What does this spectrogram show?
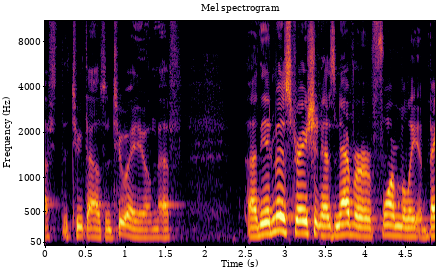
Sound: none

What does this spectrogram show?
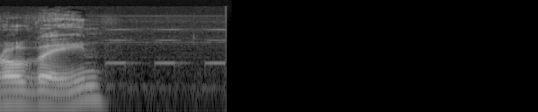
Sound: machine beeping

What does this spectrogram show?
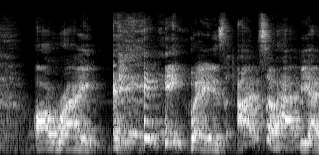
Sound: laughing

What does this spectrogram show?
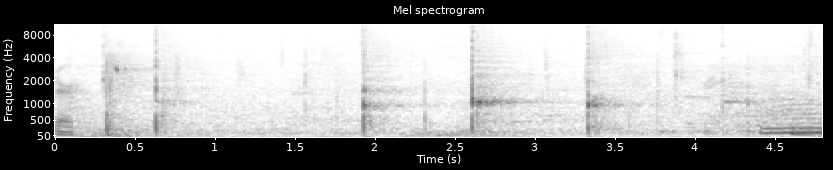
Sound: ball bouncing

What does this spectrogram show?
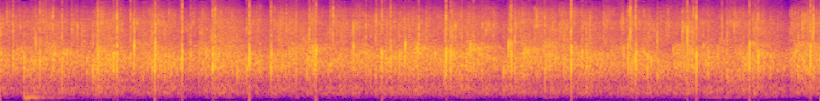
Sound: applause

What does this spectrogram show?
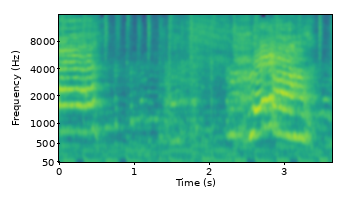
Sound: screams

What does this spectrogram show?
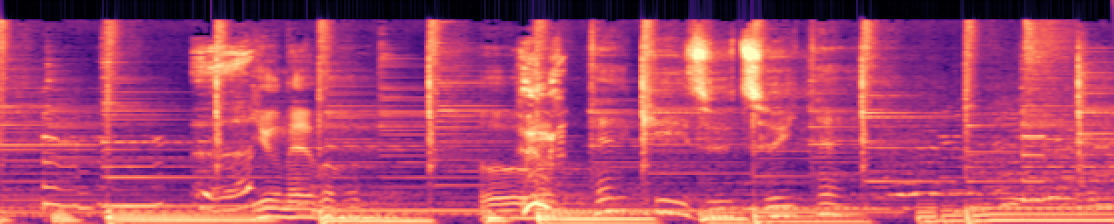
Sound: groaning and stabby gurgles and coughing

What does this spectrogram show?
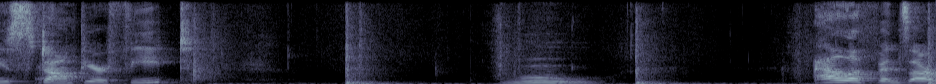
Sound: feet stomping

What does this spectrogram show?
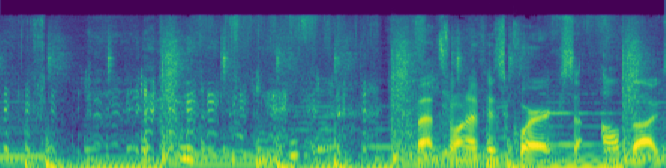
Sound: amused laughter

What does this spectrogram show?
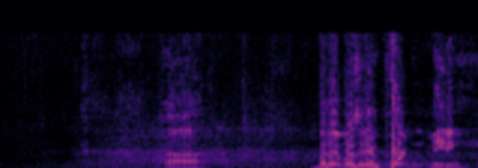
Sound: laughter

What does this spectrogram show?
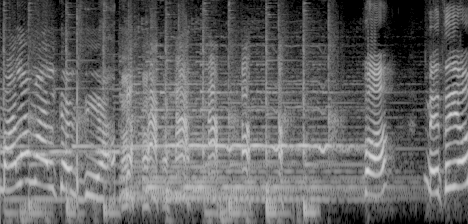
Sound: laughing

